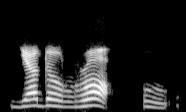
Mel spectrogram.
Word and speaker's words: يدرأ: Now, be mindful that this ra here, ra with a fatha or an r sound, is a thick letter. So it needs to be pronounced with a rounded mouth. Yadra'u.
